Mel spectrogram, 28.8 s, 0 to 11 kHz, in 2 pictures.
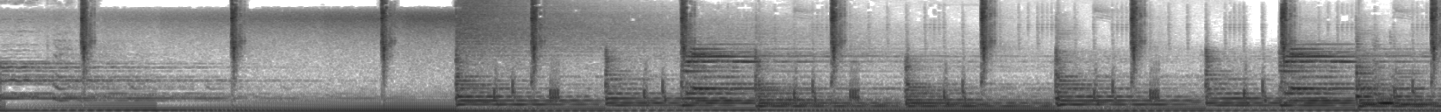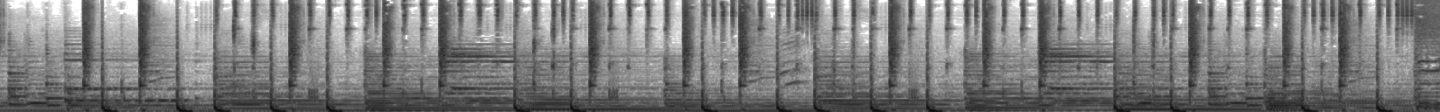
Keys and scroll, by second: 2.3 typing, 6.1 m.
